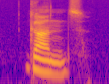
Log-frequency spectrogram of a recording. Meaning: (noun) 1. plural of gun 2. Well-developed muscles of the upper arm, especially the biceps and triceps; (verb) third-person singular simple present indicative of gun
- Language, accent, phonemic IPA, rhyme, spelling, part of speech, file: English, US, /ɡʌnz/, -ʌnz, guns, noun / verb, En-us-guns.ogg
